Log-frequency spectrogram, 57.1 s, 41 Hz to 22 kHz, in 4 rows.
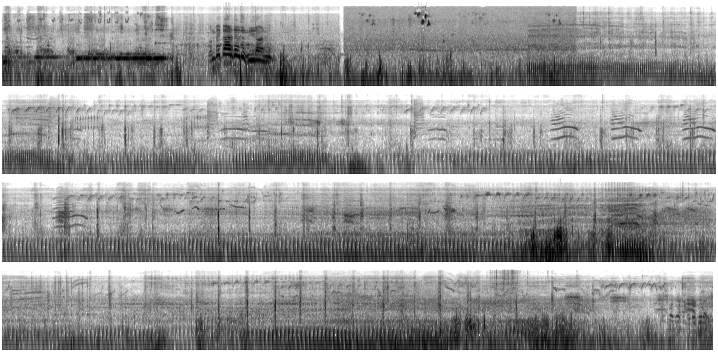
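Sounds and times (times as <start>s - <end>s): voices: 0.0s - 16.3s, 18.0s - 21.4s, 22.5s - 57.0s
birds calling: 0.0s - 57.0s
motorcycle engine running: 0.0s - 57.0s.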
